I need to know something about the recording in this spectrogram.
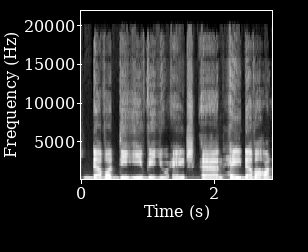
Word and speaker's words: Deva: Well, you guys can primarily find me on YouTube on Hey Deva, HEY space DEVUH. It's not Diva, it's Deva.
